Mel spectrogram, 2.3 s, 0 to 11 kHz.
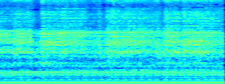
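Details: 2021 Ford F150 PowerBoost at cold start: steady idle drone with a coarse, churning low growl underneath, described as a cavitating/grinding noise.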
